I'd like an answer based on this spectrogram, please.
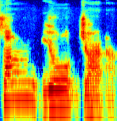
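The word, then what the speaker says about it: saṃyojana: If you see an M with the diacritic dot here, you pronounce as Sang, as in Sang. So not Sam, it's Sangyojana, Sangyojana.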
